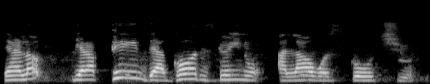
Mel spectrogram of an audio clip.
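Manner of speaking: usual speaking voice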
